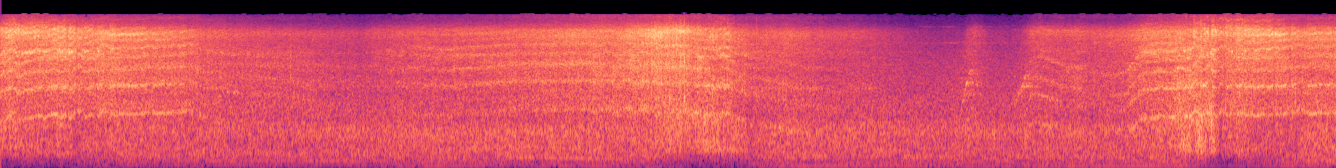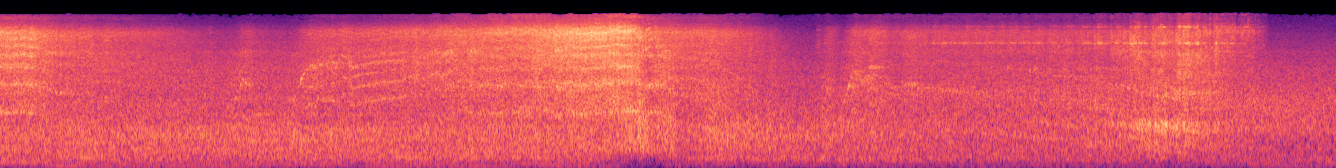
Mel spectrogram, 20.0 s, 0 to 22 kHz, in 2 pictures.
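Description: FTX Vantage 1:10 brushless RC buggy's 540-size brushless motor whining as it drives, the high whine climbing and falling in pitch with the throttle. It swells loudest as the buggy passes close, about five, nine and fifteen seconds in and again near the end.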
